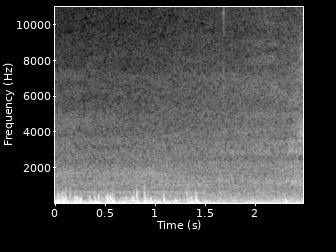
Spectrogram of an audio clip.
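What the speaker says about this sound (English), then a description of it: "apologize for that noise, there's cars whizzing by" Steady roadside traffic rumbles and hisses as cars whiz past nearby, with wind buffeting the microphone throughout.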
